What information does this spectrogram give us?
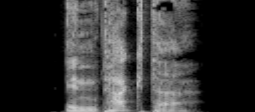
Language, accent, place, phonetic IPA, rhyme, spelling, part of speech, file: German, Germany, Berlin, [ɪnˈtaktɐ], -aktɐ, intakter, adjective, De-intakter.ogg
- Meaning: 1. comparative degree of intakt 2. inflection of intakt: strong/mixed nominative masculine singular 3. inflection of intakt: strong genitive/dative feminine singular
